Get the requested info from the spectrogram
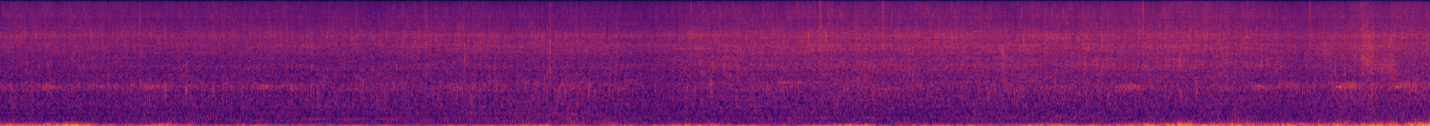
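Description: Thick tomato-onion curry gravy simmering and bubbling in a cast-iron kadai over an open wood fire, under a low rumble that rises and falls.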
